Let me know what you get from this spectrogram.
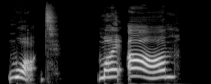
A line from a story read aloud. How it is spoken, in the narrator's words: shouted Nazneen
